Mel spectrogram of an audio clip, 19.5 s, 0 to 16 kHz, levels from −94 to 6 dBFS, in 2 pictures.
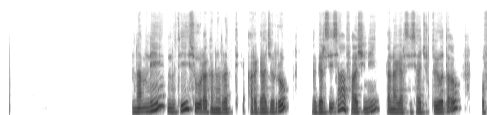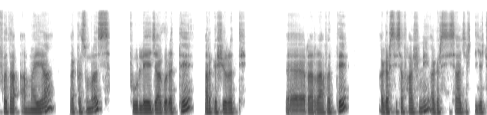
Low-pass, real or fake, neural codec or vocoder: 10.8 kHz; real; none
